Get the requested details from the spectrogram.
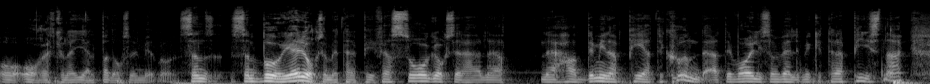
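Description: Dark and mellow in tone, a man speaks at a fairly quick pace with ordinary pitch variation. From Colombia, raised in Sweden from age six. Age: 40s. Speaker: cognitive therapist. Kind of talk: casual interview, personal life story. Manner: halting, frequent repetitions and fillers.

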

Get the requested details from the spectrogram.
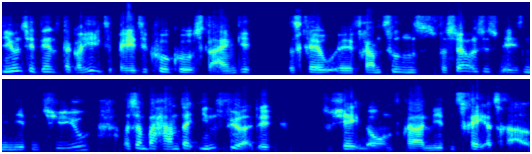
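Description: Very slow speech from a man, with a dry, close sound and no echo. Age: 30s. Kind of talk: interview.

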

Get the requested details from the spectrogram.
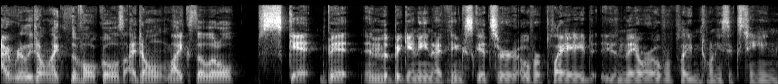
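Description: A man with an American accent talks at a fairly quick pace with hardly any pauses, his medium pitch moving with ordinary variation, on a very clean recording with a silent background. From US Midwest, Ohio. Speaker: podcast host. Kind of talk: casual chat. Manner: energetic.

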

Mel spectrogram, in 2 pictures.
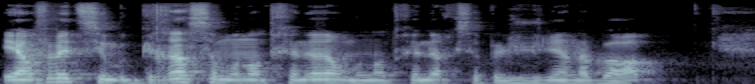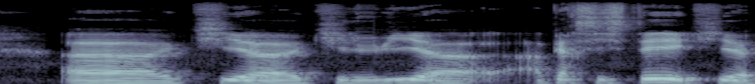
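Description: Fairly slow speech from a man at a medium pitch against a quiet background. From southern France, Montpellier. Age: 20s. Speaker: former judo athlete and business consultant. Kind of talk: interview testimony. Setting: remote call. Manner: energetic.

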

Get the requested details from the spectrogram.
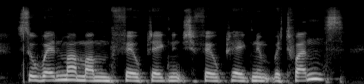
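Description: A woman with a Glasgow accent, fairly low in pitch, at a fairly slow pace. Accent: Scottish (Glasgow area). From Scotland, Cumbernauld. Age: 20s. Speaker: addiction recovery worker. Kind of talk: interview.

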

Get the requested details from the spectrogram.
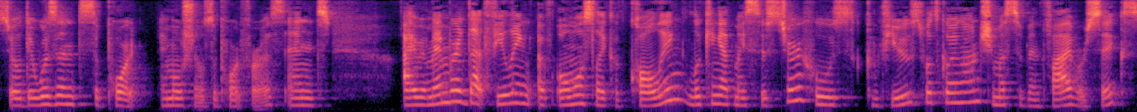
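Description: A woman with a Bulgarian accent speaks at medium pitch. Her tone is dark and mellow. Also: ordinary pitch variation, moderate pace. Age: 30s. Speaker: app founder. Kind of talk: interview.

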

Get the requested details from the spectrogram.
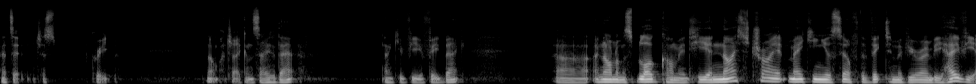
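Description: In a New Zealand accent, a man with a dark, mellow tone at medium pitch speaks at a fairly quick pace with ordinary pitch variation, recorded dry and close with no echo on a very clean recording with a silent background. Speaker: podcast host and journalist. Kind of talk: casual monologue reading listener mail. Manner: conversational with frequent fillers.

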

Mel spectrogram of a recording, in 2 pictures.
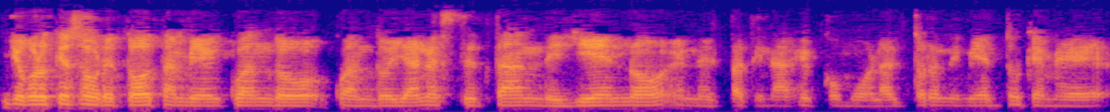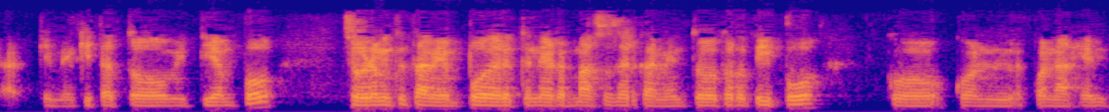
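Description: At a fairly quick pace, a man with a fairly low pitch talks in a monotone, flat intonation. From Mexico, Hermosillo (Sonora). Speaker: elite roller skater. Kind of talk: online interview. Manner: hesitant, many repetitions.

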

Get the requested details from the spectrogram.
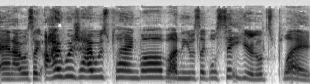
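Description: Projecting her voice, a woman with an American accent speaks in a bright, sharp tone with ordinary pitch variation. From Southern California. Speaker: Twitch streamer. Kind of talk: casual interview chat. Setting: video call over Discord.

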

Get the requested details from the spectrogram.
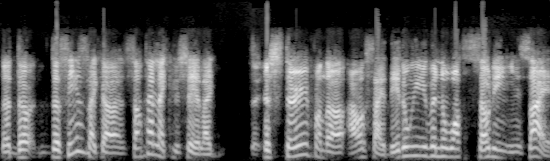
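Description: A man speaks with a Chinese accent at a fairly high pitch and fairly quick pace. His intonation is lively, and the sound is dry and close with no echo. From Chongqing, China. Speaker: restaurant co-owner. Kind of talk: interview.

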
